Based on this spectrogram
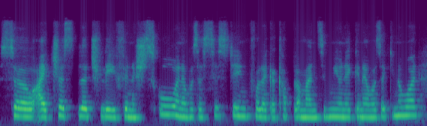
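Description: A woman talks at a very fast pace against a quiet background. Her fairly high pitch stays in a monotone, flat intonation. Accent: German. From Austria, Tyrol ski region near Kitzbühel. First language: German. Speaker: makeup artist and beauty founder. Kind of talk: casual interview.

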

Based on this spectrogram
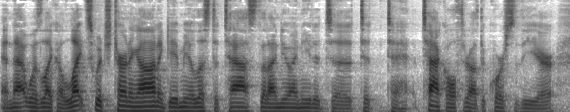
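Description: Rushing at a very fast pace with hardly any pauses, a man speaks in a monotone, flat intonation. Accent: Midwestern American. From US Midwest, Illinois. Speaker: high school English teacher and testing coordinator. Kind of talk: interview.

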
